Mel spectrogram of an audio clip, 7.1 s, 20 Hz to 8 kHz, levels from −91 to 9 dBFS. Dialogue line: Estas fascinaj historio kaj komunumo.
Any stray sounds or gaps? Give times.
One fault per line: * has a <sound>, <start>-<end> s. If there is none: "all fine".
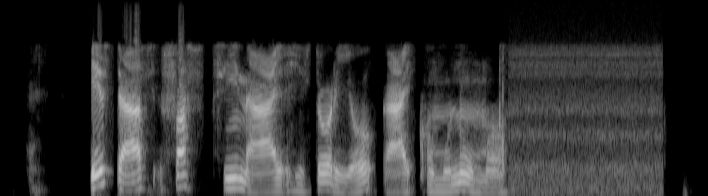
all fine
